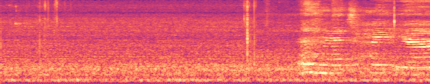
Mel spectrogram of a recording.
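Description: Steady low background hum with no knife chopping heard, and a faint voice near the end.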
